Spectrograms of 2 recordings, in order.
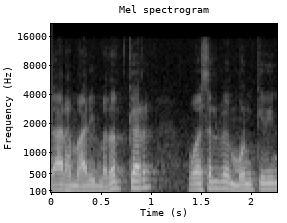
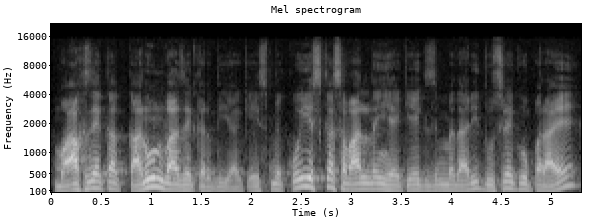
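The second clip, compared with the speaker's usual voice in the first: normal talking voice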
